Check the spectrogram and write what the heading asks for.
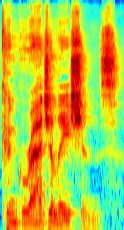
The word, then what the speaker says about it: congratulations: Congratulations. Congratulations. So the accent is on the second syllable.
